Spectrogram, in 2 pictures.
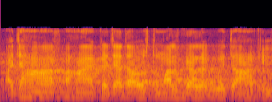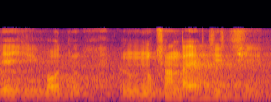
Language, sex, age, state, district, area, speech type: Maithili, male, 18-30, Bihar, Supaul, rural, spontaneous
